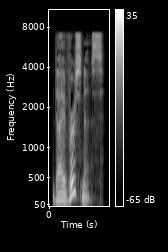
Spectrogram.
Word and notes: diverseness: British English

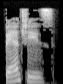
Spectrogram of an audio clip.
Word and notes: banshees: British English

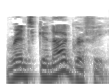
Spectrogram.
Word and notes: roentgenography: British English

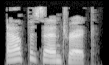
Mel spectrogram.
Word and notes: apocentric: British English

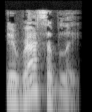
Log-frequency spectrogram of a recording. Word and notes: irascibly: British English

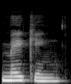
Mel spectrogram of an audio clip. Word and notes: making: American English

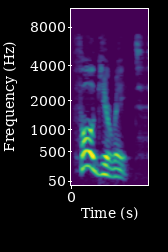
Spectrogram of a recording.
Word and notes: fulgurate: British English

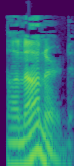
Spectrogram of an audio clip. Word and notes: unhonoured: British English

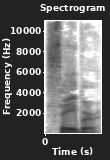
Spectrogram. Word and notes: saber: British English

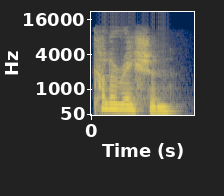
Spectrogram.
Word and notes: coloration: British English

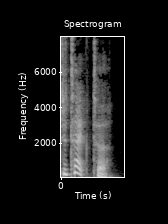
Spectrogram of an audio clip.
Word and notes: detector: British English

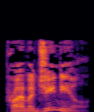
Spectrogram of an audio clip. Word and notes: primigenial: British English

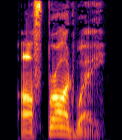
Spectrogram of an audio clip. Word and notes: off broadway: American English

